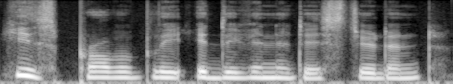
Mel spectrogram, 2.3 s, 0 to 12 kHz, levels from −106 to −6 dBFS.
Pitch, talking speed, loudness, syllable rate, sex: 185 Hz, 130 wpm, -17 LUFS, 5.2 syllables/s, female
